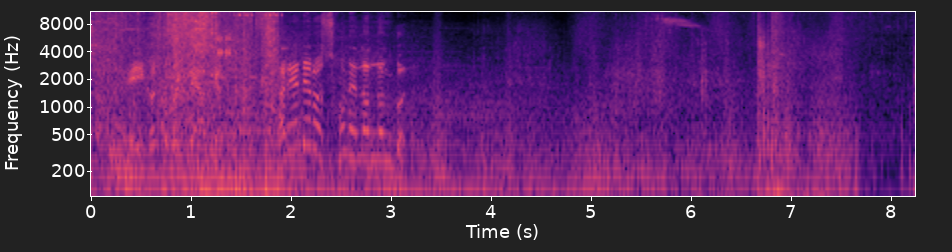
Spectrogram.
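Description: Heavy weapon blasts and explosions boom in a video game.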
